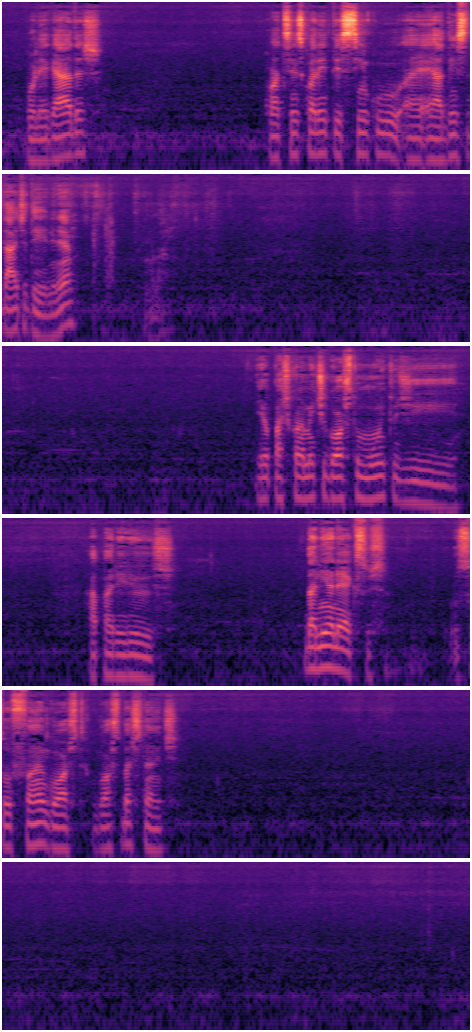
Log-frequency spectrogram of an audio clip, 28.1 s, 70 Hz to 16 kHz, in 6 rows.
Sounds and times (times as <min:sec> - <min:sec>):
Speech: 0:00.2 - 0:01.1, 0:02.6 - 0:06.5, 0:11.9 - 0:14.0, 0:14.9 - 0:15.8, 0:17.0 - 0:20.6.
